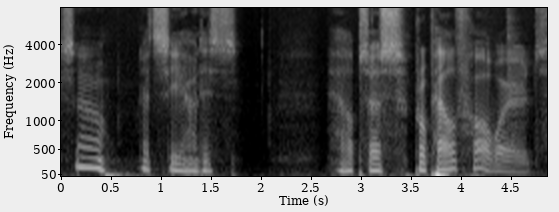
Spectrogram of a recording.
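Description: A man speaks at a very slow pace, and the sound is dry with no echo. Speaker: musician. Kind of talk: casual chat. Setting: home. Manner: soft-spoken. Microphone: studio mic.

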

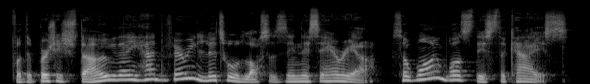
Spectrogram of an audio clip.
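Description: A man speaks at a fairly slow pace. His pitch swings very widely, and the recording is very clean with a silent background. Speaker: history video narrator. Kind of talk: scripted WWII documentary narration, steady and authoritative. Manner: measured, even-paced, formal and clear.

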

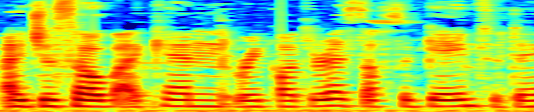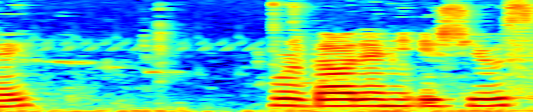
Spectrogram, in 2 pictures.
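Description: A woman speaks at a moderate pace in a monotone, flat intonation, with long, frequent pauses. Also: medium pitch for a woman. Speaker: gaming YouTuber. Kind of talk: gameplay commentary. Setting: home recording at PC. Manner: giggly.

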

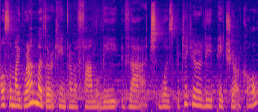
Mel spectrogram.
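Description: Clear music plays behind a woman speaking at a moderate pace, with a medium pitch and ordinary pitch variation. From Iran. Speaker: multidisciplinary artist. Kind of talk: interview answer. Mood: calm, reflective. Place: studio. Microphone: lapel.

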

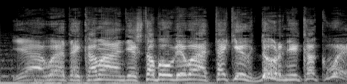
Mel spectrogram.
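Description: With faint music in the background, a man uses a raised, projected voice at a high pitch. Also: moderate pace. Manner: shouting, menacing.

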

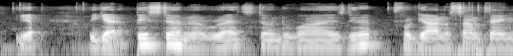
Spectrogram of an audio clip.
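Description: Words come at a fairly slow pace, with noticeable background noise throughout. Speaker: gaming video creator. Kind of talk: gameplay commentary. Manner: casual, rambling thinking aloud.

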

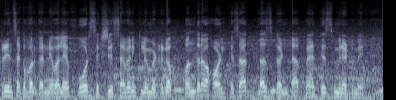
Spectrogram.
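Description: Background noise is noticeable here. A man speaks at a moderate pace with monotone, flat intonation. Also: dry sound with no echo. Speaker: travel vlogger. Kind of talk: casual vlog chat. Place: station. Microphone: phone near.

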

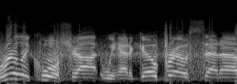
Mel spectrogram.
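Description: Over noticeable background noise, a man with a high pitch and ordinary pitch variation is heard in a dry sound with no echo. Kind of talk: casual explanatory commentary. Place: plane. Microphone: headset.

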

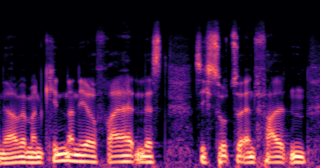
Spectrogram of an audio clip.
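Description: His pitch is very deep and low, with a dark, mellow tone. The man keeps a moderate pace. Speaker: podcast host. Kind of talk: interview.

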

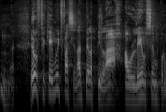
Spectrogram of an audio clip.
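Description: A man's voice moves through very wide pitch swings. The background is quiet. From Brazil. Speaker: newspaper editorial writer and commentator; newspaper editorial writer, commentator. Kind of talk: TV interview questions. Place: studio. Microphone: lapel.

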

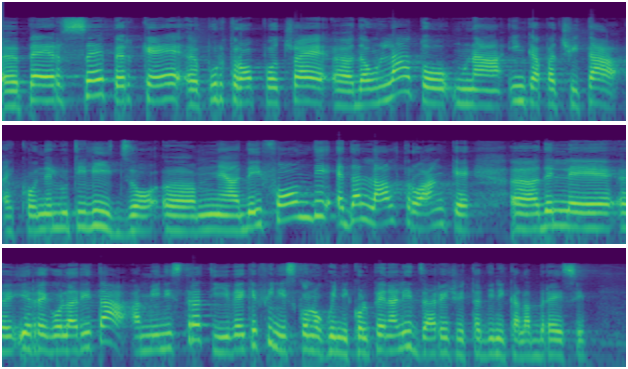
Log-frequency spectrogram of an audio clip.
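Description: At a moderate pace, a woman with medium pitch and lively intonation speaks in an unremarkable speaking voice. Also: very even loudness. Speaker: member of European Parliament. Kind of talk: formal political interview.

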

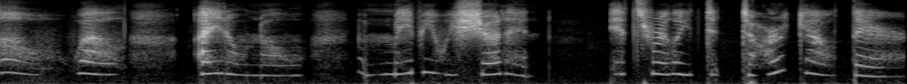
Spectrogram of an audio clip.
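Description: A woman's put-on character voice, extremely high-pitched, very slow, with long, frequent pauses. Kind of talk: voice acting audition. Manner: soft-spoken, hesitant.

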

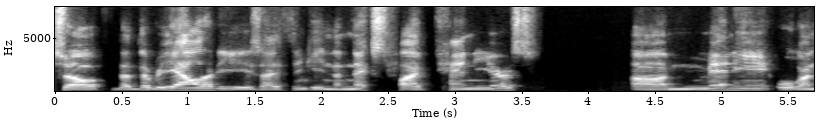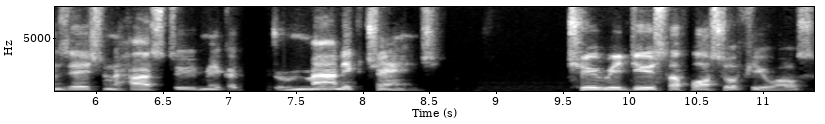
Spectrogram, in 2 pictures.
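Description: Speaking at a fairly slow pace, a man talks with a Japanese accent. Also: ordinary pitch variation, quiet background. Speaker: bank chief risk officer; panelist. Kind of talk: panel discussion. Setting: video call. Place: home room. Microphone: video call.

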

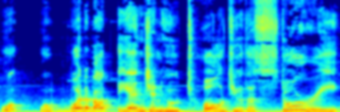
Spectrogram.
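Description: Clear music plays in the background. A put-on character voice speaks at a fairly slow pace. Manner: gruff, grunting.

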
